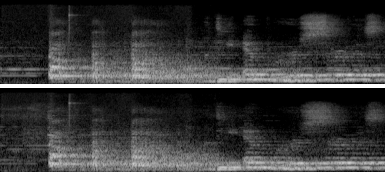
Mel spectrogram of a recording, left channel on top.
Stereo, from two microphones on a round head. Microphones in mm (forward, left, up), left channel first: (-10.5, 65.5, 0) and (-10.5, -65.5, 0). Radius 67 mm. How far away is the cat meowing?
About 0.6 m.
